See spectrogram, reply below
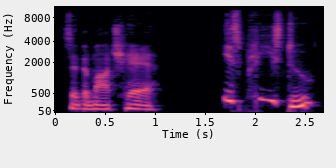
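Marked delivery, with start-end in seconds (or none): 1.6-2.6 high little pleading voice. A narrator's reading. Alice asks the Dormouse for a story, pleading. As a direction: beg politely, pitched right up. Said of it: "pleaded Alice".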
